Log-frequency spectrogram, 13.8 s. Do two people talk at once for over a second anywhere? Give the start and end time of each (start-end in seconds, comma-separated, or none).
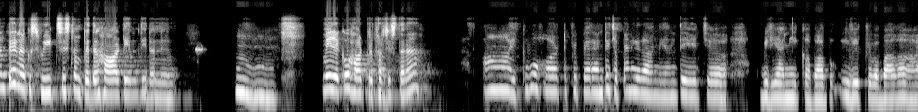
none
